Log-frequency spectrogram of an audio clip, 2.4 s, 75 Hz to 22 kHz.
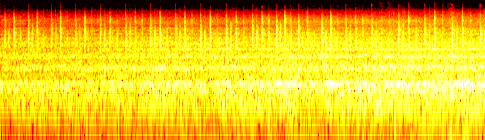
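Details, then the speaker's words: RC tugboat Paterson AL5 steam engine with homemade one-liter boiler, running slowly after reversal: quick, light, even chuffing, steady and fairly quiet, no knocks or rough beats; normal running. "Hop. Hop. Hop. Hop. Et il fait pas trop de bruit, écoutez. Le moteur vraiment."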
